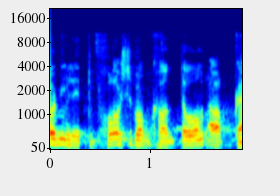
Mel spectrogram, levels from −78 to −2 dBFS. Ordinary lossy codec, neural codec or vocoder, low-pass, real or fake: none; codec, 24 kHz, 1.5 kbps, HILCodec; 10.8 kHz; fake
